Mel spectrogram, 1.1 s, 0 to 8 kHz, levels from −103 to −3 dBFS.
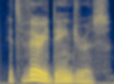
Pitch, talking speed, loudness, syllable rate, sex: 120 Hz, 155 wpm, -16 LUFS, 5.9 syllables/s, male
